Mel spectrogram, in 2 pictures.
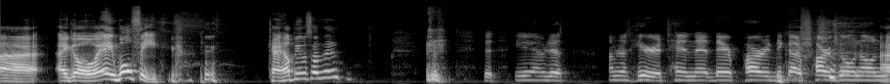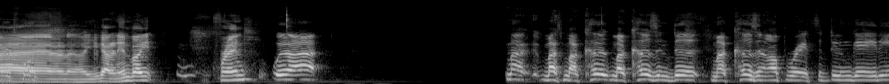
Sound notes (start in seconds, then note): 4.0 slurred Southern drawl in gentle voice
